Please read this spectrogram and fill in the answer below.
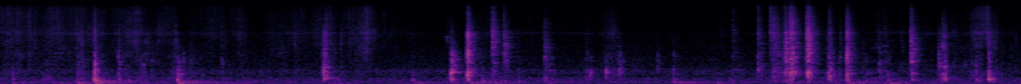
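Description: Hands handling a cardboard trading-card box and its plastic wrapping: scattered light knocks, taps and rustles, with a busier run of clicks and knocks about eight seconds in.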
